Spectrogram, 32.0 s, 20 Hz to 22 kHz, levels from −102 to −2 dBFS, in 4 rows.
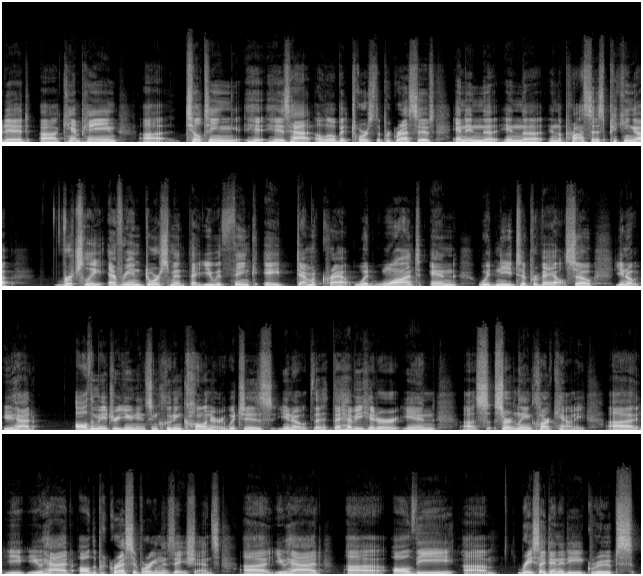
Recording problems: abrupt cut into speech; at the start

